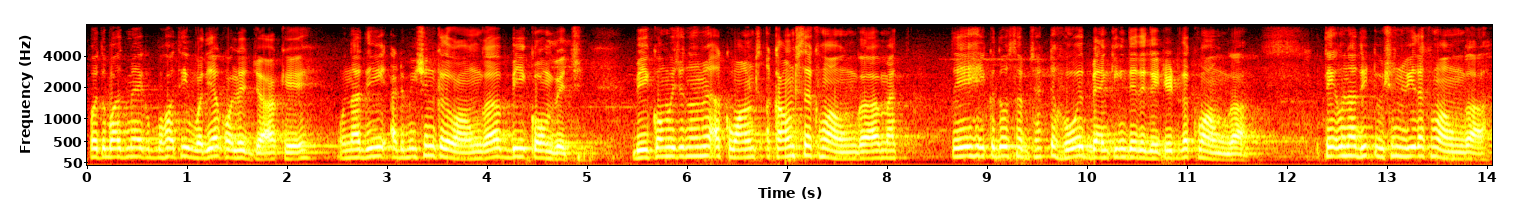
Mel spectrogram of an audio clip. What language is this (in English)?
Punjabi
